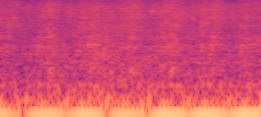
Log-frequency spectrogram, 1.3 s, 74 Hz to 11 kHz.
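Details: Chevy truck with 305 V8 just after transmission installed and fluid added: steady low idle with brief dips as reverse, neutral and drive are selected; engages smoothly; header leak noted.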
